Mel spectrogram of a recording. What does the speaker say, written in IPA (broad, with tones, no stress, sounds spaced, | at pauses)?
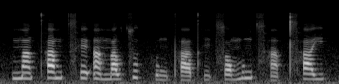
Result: m ã˧ t̪ʰ a˦ m t͡sʰ e˦ ʔ ã˧ m a˧ w t͡s u˦ t̚ h u˨˩ ŋ pʰ a˨˩ t̪ʰ i˨ ʔ s ɔ˧ m u˦ ŋ t͡sʰ ã˨ p̚ t͡sʰ a˦ j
